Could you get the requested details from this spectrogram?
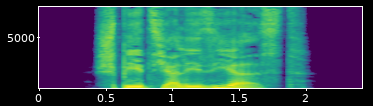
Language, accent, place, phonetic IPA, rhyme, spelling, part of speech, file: German, Germany, Berlin, [ˌʃpet͡si̯aliˈziːɐ̯st], -iːɐ̯st, spezialisierst, verb, De-spezialisierst.ogg
- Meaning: second-person singular present of spezialisieren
